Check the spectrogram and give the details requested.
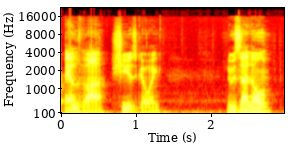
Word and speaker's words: nous allons: Nous allons, remember to pronounce the S because there's the vowel.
